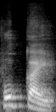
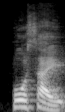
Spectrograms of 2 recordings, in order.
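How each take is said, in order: First: The middle consonant is a hard k sound. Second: The middle consonant is a soft s sound. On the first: The speaker calls it wrong. "ऐसे नहीं बोलना है" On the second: The speaker calls it right. "इसका correct pronunciation क्या है? फोसाई।"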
